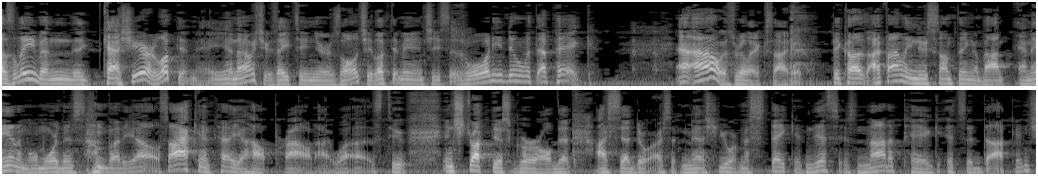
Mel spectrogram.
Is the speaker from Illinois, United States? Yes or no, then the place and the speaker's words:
no; Pittsburgh, Pennsylvania, United States; And I grew up in Pittsburgh, and we have we don't say you all up there, we say yins.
